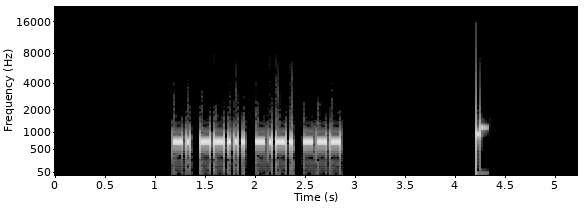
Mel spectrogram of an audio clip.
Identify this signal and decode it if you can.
Morse code, heard as a keyed tone, about 36 wpm, 700 Hz. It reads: N7CO
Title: USA Call Signs - 4 Characters - 4x Character Spacing - 35wpm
